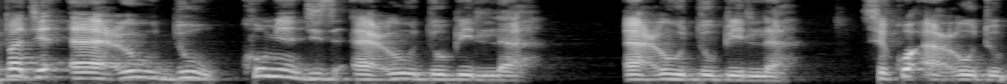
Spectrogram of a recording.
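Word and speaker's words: أعوذ: Combien disent a'udhu billah? A'udhu billah. C'est quoi a'udhu billah? C'est un del? Est-ce que c'est demandé de prononcer a'udhu ou a'udhu? C'est un zel, c'est pas un del.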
